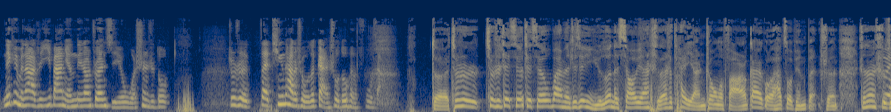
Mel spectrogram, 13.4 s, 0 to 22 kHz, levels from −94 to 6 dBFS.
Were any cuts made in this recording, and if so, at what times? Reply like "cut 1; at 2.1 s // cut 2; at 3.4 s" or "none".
cut 1; at 7.8 s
